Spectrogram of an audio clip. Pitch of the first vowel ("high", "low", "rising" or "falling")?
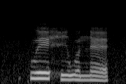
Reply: high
